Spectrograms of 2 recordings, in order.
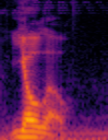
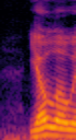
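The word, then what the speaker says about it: Iolo: actually in the lore YOLO I believe that is the proper pronunciation and this is going going back a little ways now but it was in one of the manuals of the game talking about the Companions and it gives you pronunciations for the for the characters YOLO is the correct pronunciation I think yeah never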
